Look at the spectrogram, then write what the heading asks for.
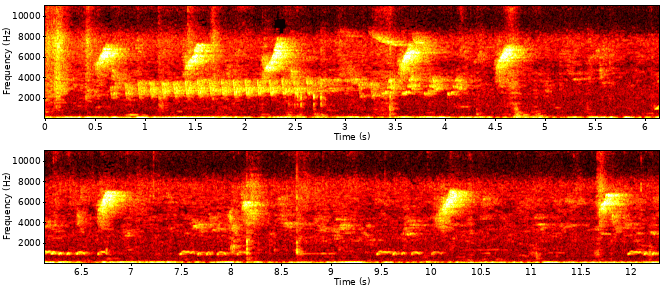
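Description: Songbirds chirping: repeated short, high chirps that sweep downward, a rapid trill for about two seconds near the start, and lower warbled notes through the second half. Under them runs a low steady hum, with a few sharp knocks now and then.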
